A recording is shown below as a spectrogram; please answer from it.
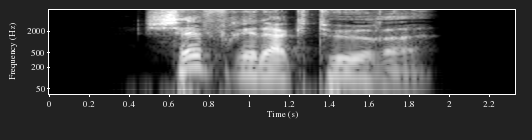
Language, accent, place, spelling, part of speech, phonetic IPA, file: German, Germany, Berlin, Chefredakteure, noun, [ˈʃɛfʁedakˌtøːʁə], De-Chefredakteure.ogg
- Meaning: nominative/accusative/genitive plural of Chefredakteur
